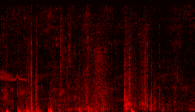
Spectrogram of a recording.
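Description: Horse hooves clip-clop at a walking pace in the Red Dead Online Wild West game, a loose run of soft, fairly close thuds over faint background ambience.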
